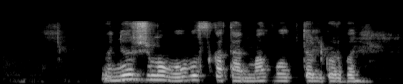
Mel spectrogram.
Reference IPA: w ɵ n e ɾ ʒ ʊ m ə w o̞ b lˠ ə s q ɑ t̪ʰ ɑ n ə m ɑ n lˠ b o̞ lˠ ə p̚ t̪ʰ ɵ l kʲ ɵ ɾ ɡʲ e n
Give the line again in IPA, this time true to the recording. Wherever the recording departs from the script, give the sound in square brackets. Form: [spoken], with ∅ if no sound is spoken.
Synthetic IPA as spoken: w ɵ n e ɾ ʒ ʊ m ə w o̞ b lˠ ə s q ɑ t̪ʰ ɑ n ə m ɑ [∅] lˠ b o̞ lˠ ə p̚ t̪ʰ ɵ l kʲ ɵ ɾ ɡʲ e n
